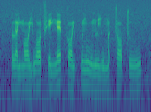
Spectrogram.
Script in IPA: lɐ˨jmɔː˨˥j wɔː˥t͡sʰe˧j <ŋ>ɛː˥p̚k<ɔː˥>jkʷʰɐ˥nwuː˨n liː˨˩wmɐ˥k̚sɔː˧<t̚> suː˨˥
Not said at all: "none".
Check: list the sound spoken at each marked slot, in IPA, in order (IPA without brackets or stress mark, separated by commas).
ŋ, ɔː˨, p̚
